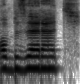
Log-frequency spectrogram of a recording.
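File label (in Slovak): "obzerať", Slovak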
